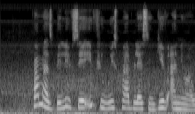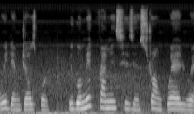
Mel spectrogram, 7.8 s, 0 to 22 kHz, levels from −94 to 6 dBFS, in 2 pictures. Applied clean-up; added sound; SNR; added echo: none; Cricket / Motor vehicle (road); 13 dB; none.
